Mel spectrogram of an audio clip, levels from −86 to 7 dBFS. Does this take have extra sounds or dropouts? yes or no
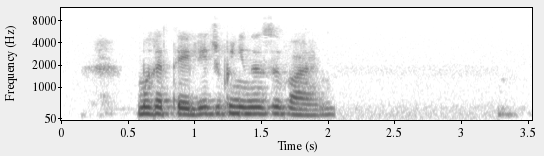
no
